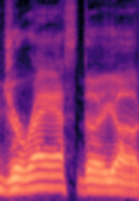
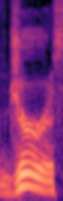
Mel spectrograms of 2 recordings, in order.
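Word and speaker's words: Jurras: the history of that, Lee Juras, Juris, I should say, I'm pretty sure that's how you pronounce it, with Super Veil, come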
